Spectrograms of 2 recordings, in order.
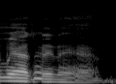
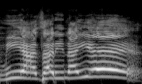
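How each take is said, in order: First: It is said weakly, like a sick person. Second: It is said loudly and forcefully.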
